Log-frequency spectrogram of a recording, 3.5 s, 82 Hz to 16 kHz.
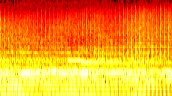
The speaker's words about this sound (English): We hear it every night at 12:01. The sound of a helicopter is heard circling around every house on our street for 1 hour. This has been happening for 3 years straight.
